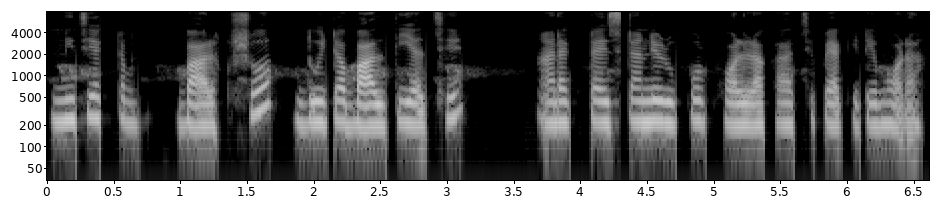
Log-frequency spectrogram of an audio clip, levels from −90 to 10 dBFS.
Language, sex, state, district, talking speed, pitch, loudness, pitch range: Bengali, female, West Bengal, Cooch Behar, 135 wpm, 220 Hz, -21 LUFS, 205-235 Hz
